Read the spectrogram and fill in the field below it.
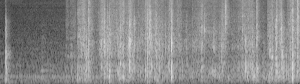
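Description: A paper flour bag rustles and crinkles.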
